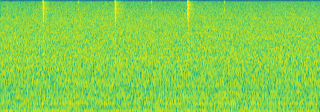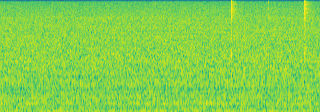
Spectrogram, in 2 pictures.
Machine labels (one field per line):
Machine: valve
